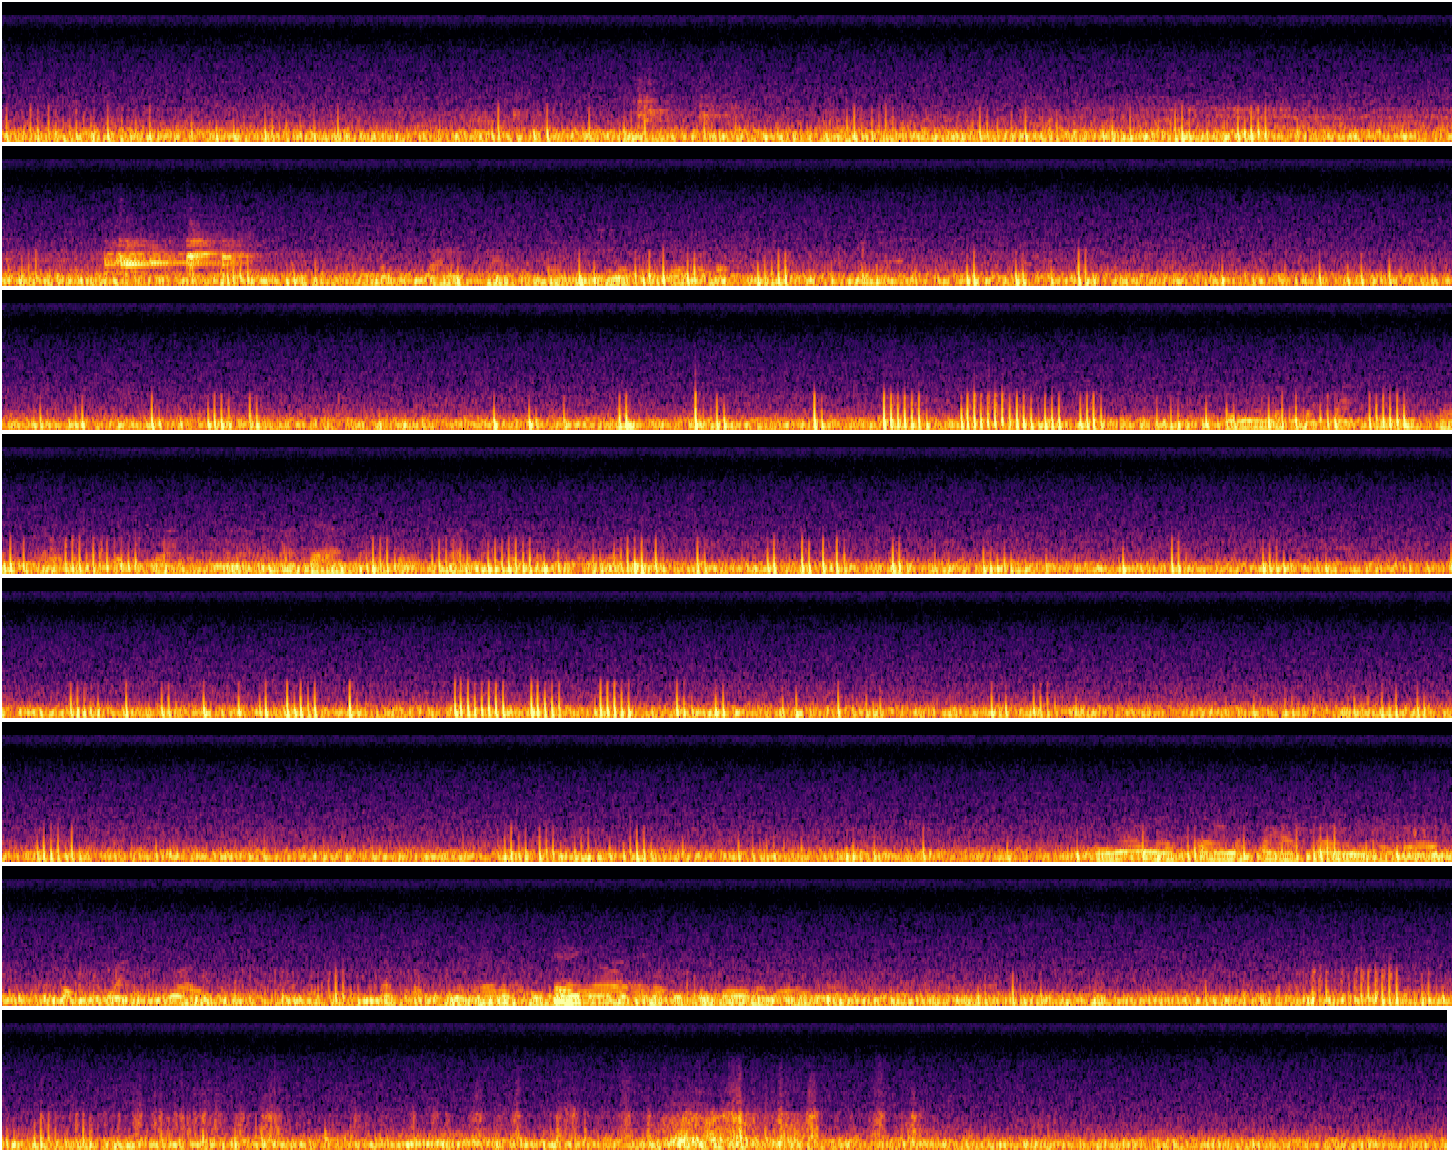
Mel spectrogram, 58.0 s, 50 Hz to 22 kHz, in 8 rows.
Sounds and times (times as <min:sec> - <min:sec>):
Speech: 0:09.2 - 0:12.0, 0:20.5 - 0:24.4, 0:41.7 - 0:44.7, 0:45.3 - 0:47.8.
